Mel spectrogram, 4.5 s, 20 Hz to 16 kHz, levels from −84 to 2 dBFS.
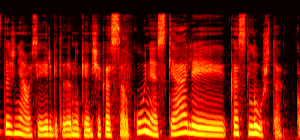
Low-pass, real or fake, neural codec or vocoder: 10.8 kHz; real; none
